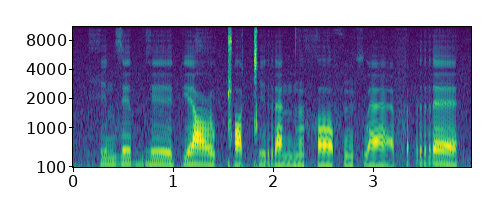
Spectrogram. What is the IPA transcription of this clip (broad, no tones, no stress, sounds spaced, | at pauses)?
h i n z ɪ bʱ ɪː pʲ ɛ ʕ u ǁ ɒ ǀ i r æ n d ə̃ h ʌ f ũ sʷ æː f | r ɛ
